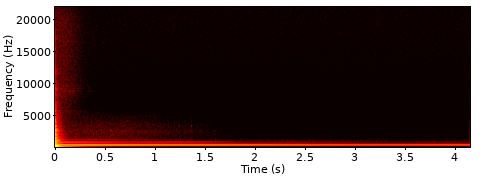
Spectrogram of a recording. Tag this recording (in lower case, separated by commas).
acoustic guitar, guitar, musical instrument, music, plucked string instrument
